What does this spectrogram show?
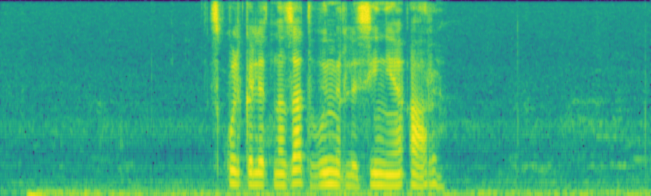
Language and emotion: Russian, neutral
